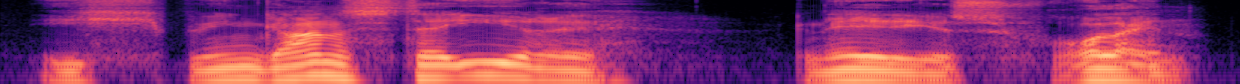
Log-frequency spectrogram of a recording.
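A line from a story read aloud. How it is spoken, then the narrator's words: Drunken slurring. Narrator (German): lallte er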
